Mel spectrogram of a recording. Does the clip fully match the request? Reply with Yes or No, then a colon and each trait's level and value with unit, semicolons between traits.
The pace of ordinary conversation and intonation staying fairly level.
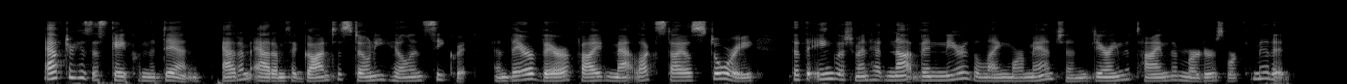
No: average, 170 wpm; average, 4.6 semitones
